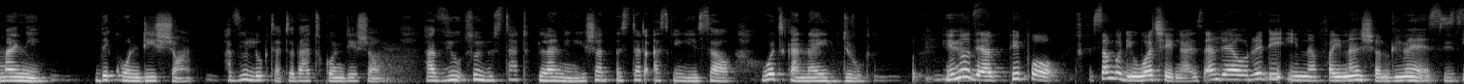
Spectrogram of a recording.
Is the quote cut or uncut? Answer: cut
